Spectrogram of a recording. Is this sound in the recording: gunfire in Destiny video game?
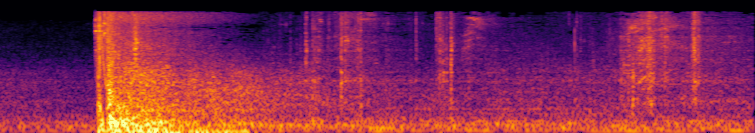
yes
